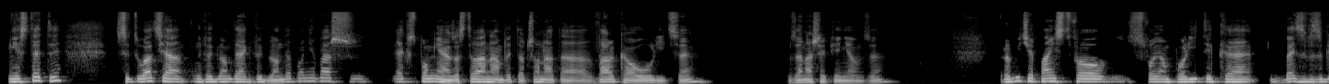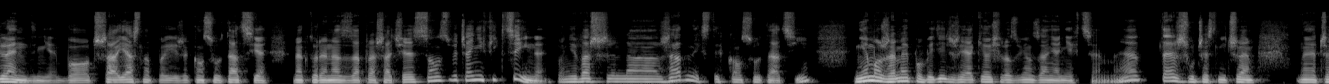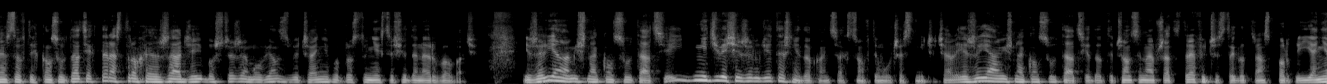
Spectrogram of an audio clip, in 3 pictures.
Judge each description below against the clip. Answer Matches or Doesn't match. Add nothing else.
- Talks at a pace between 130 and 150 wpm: Doesn't match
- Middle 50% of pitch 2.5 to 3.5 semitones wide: Doesn't match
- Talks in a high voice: Doesn't match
